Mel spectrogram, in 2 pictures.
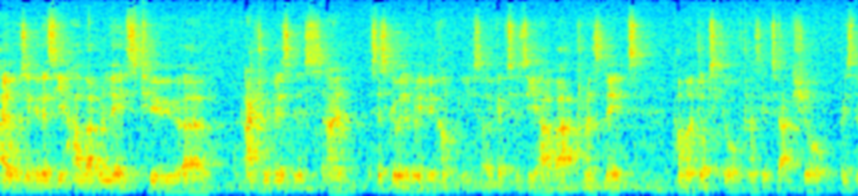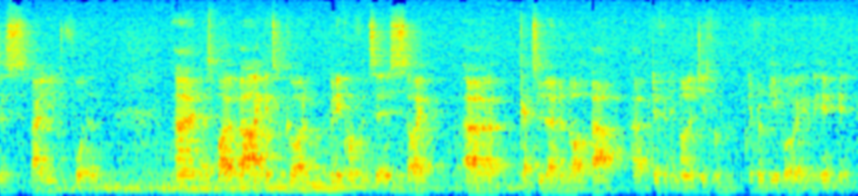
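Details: Stuttering in a young adult man who has stammered since childhood and used to avoid talking.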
